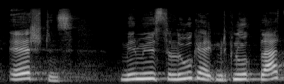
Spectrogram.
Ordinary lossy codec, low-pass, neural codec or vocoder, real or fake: none; 14.4 kHz; none; real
